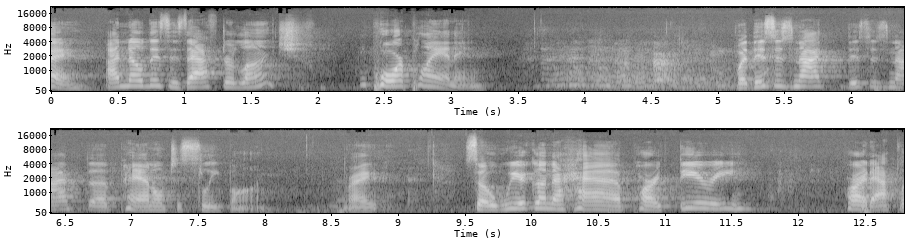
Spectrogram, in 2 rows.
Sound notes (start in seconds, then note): 3.6 attendees laughing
